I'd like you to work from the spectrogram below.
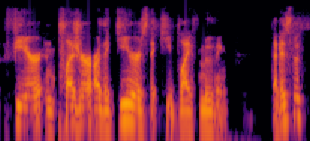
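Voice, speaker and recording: Audio drama: male actor as an ancient embodiment of fear, grandiose and troubled, forceful edge, dry recording. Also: medium pitch, dry recording, poor audio. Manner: formal, grandiose, theatrical.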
